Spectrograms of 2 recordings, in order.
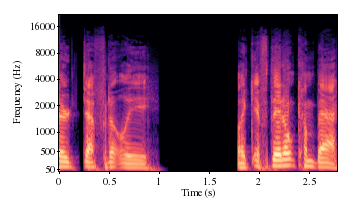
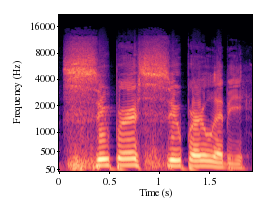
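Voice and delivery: mocking drawl; 6 semitones higher, 4 dB louder, slower than usual. Mocking label, slowed and far.

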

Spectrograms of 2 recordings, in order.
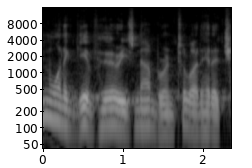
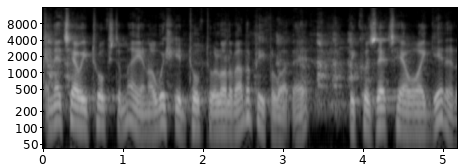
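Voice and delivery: laughing; 7 dB louder than usual. Real, not acted. Preacher laughing at his own joke, loud. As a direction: talk through real laughter. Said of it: "laughing while speaking".

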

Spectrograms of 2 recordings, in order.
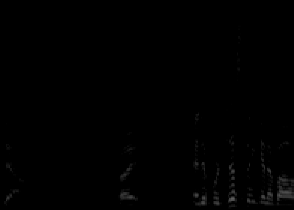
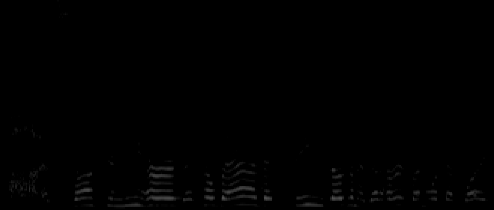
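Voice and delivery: put-on higher, gentle comforting voice to a child who fell; empathetic to hurt child; 8 semitones higher, slower than usual. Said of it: "I have to be able to go".

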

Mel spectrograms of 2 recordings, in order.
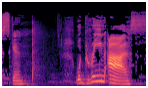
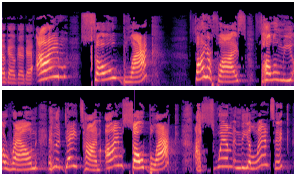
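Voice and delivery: higher, louder punchline voice like a roast comic; hammed-up stand-up comic; 7 semitones higher, 6 dB louder than usual. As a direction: sell every joke to the crowd, big and brash. Mock stand-up joke routine.

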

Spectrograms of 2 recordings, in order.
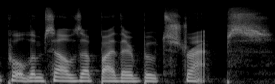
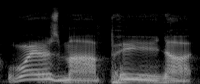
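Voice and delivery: squirrel voice; slower than usual. Retold or imitated. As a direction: drawl it out like a tough squirrel. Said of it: "That's what he sounded like".

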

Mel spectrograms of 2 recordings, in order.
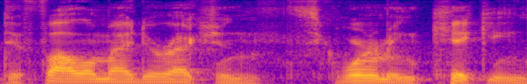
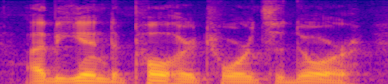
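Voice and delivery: usual speaking voice

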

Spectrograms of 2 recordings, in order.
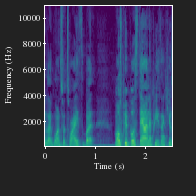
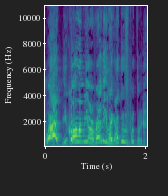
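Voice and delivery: high, loud disbelieving outburst; hammed-up astonishment; astonished; 14 semitones higher, 10 dB louder than usual. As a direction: retell it in loud, high amazement. Retelling her astonished reply to caller.

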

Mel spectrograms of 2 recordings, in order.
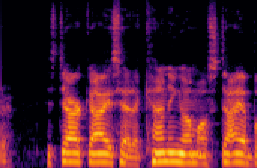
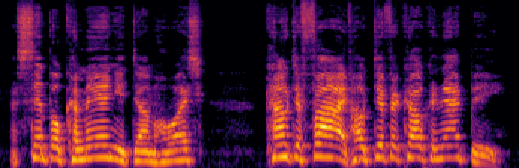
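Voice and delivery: higher, whiny voice of a dim stable hand; exasperated Bucky; 7 semitones higher than usual. Acted. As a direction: scold the horse like a fed-up oaf. Bucky voices frustration with horse.

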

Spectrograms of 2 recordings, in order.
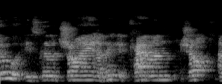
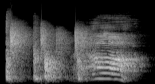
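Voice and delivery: surprised gasp; 5 semitones higher, 5 dB louder than usual. Real, not acted. In-off predicted, happens.

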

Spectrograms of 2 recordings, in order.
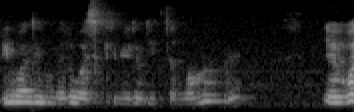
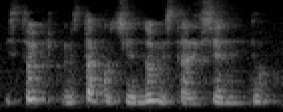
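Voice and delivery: normal talking voice

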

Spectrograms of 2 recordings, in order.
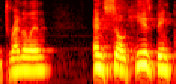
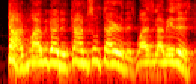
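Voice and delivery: higher mock whine at God; whining; 5 semitones higher, faster than usual. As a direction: whine like a tired kid. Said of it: "Whining, whining, whining".

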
